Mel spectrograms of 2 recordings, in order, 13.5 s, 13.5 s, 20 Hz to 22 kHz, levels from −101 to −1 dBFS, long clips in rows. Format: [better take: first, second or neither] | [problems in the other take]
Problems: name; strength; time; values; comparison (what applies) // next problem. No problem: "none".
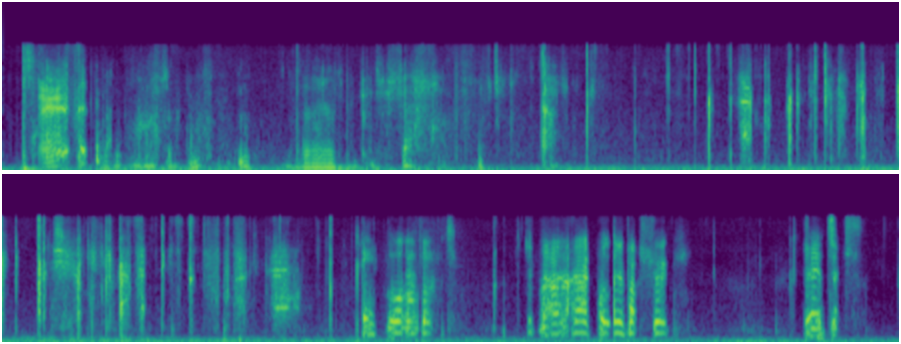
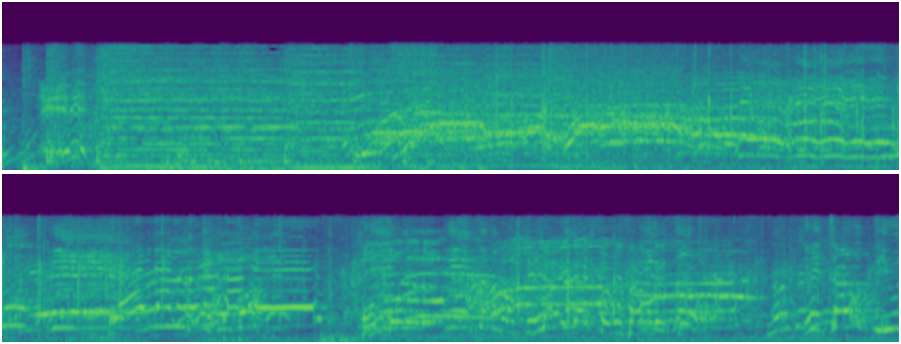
second | noise reduction (neural diffusion model UNIVERSE++)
